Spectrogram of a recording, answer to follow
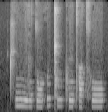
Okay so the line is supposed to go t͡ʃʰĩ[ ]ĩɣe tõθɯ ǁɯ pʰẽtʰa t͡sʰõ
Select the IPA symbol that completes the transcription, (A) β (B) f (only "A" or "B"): A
